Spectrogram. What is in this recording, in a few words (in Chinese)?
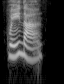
"为难", Chinese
